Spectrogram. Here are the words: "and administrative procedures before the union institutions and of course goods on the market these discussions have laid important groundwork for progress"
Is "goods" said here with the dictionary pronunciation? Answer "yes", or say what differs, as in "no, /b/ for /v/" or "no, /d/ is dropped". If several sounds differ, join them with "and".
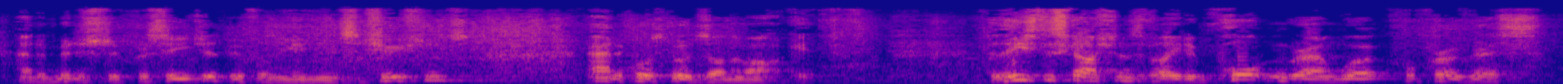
yes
